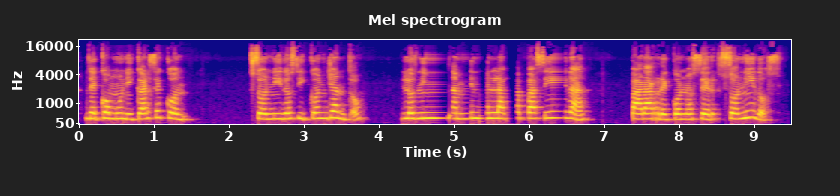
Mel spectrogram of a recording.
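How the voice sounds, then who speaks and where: A woman with a Mexican accent lectures a class, checking in with her listeners often and clearing her throat now and then. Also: high-pitched. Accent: Mexican Spanish. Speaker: teacher.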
